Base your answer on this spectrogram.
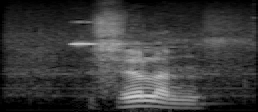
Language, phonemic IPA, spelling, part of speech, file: Dutch, /ˈvʏlə(n)/, vullen, verb, Nl-vullen.ogg
- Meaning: 1. to fill 2. to be filling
